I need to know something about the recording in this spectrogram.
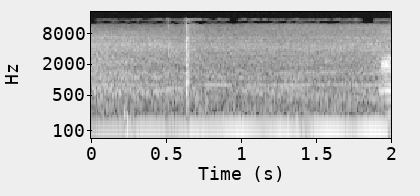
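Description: A bank of computer fans on a Porsche 911's engine lid running at full speed, heard from inside the car: a steady rush of air over a strong, constant low hum. The hum is the harmonics the fans set up in the car's body, which the builder calls really loud.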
